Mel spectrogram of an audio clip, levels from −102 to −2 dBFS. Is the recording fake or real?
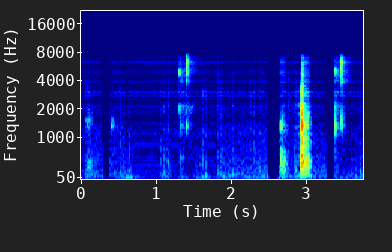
fake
